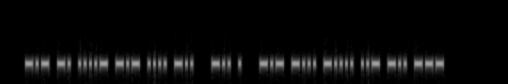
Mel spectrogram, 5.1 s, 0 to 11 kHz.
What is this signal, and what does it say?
Morse code, heard as a keyed tone, about 46 wpm, 700 Hz. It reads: KN4KHD DE KB6UDO
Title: USA Callsign DE Callsign 45wpm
